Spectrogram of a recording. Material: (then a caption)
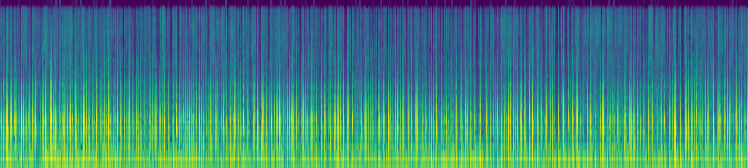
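Fabric, rubber. Fast fingertip tapping with both hands on a large, thin, soft fabric-top rubber desk mouse pad with a world map print, lying flat. It makes a dense, continuous patter of soft, muffled taps that are low and dull, with almost no bright content and no ring after each tap.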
